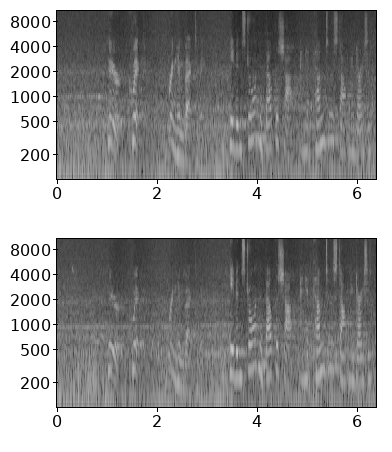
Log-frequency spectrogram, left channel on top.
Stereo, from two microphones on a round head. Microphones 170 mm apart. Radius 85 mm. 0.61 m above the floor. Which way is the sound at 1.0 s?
55° left (ahead or behind).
